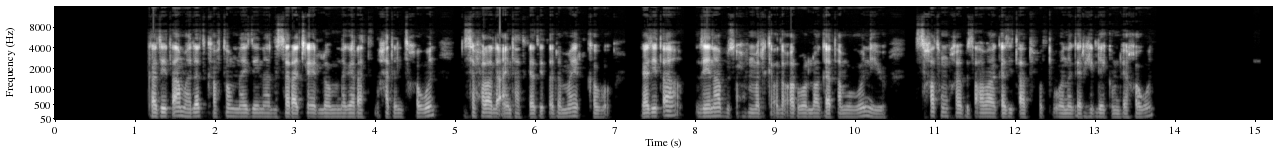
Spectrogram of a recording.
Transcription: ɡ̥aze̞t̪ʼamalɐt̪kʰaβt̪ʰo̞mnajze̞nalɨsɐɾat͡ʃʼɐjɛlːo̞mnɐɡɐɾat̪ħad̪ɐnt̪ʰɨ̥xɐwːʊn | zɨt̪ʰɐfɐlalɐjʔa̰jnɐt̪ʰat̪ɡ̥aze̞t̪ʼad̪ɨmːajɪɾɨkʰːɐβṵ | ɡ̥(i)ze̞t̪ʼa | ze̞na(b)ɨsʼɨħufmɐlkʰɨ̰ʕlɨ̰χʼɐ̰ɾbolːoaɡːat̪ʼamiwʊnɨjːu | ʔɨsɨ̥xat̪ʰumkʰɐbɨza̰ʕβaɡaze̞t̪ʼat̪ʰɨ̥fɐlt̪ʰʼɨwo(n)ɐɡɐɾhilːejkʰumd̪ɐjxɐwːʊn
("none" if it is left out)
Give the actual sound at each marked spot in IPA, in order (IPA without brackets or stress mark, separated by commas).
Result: a, b, n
